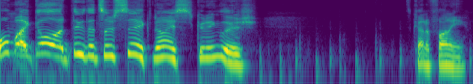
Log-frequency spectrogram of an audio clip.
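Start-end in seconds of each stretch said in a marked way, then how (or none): 0.0-2.6 much higher, hammed-up praise, slowing at the end; mock gushing. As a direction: overdo the amazement on purpose. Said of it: "we don't go".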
